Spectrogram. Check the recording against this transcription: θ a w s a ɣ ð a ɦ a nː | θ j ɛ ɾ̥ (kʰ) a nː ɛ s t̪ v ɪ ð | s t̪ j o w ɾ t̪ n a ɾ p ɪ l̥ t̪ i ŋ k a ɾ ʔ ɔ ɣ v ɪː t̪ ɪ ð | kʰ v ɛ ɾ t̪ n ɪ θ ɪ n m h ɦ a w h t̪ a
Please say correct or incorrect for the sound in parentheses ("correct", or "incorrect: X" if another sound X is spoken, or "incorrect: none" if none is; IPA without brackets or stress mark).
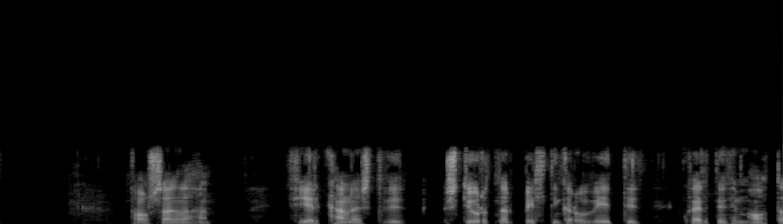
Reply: correct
